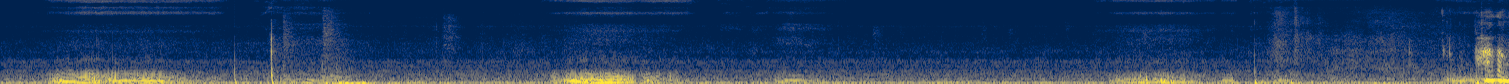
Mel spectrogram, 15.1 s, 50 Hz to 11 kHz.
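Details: Snoring: low, rumbling snores roughly every five seconds, about 12 breaths a minute, with a faint high-pitched sound in the background.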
